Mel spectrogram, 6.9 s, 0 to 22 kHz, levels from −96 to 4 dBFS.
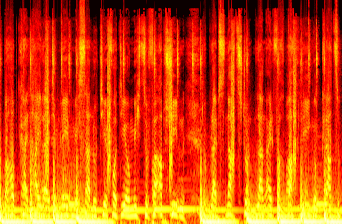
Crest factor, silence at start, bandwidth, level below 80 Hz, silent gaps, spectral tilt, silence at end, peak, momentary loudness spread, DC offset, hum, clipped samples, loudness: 6 dB; 0 s; 15 kHz; -6 dBFS; none; -6 dB/octave; 0 s; 0 dBFS; 6 LU; under 0.1%; none; 6%; -9 LUFS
